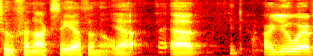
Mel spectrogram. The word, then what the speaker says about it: 2-phenoxyethanol: How do you pronounce it? 2-phenoxyethanol.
